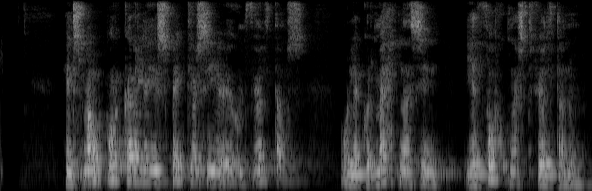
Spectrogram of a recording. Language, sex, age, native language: Icelandic, female, 40-49, Icelandic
